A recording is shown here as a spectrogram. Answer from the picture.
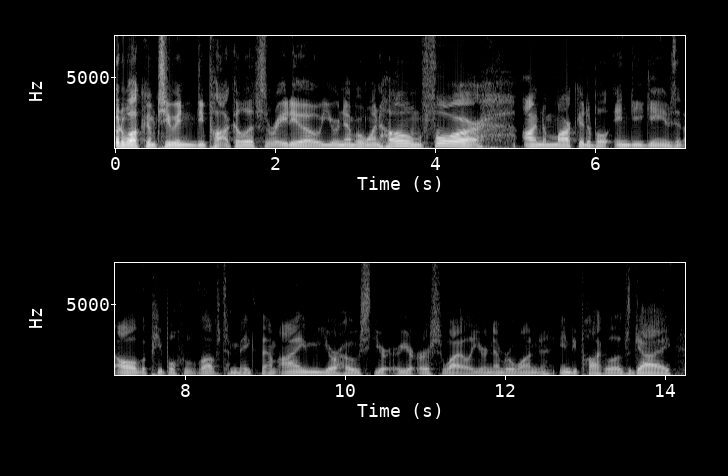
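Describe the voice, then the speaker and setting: At a fairly slow pace with hardly any pauses, a man speaks with big swings in loudness. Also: medium pitch for a man, ordinary pitch variation. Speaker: radio show host. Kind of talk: casual chat. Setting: online radio show over Discord. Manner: distinct host cadence.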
